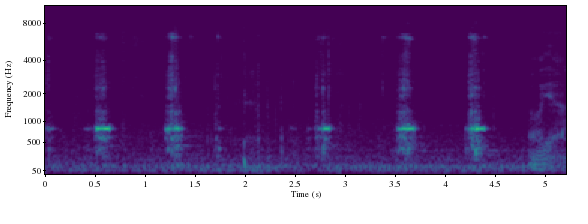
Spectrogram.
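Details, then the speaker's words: Turbo removed from a naturally-aspirated-to-turbo Lexus IS300, turned by hand: six rough scraping rasps about one a second; turbine nut backed out to its last thread, shaft wobbling, housing scored, blades cracked. "that is done there's a little the play you can hear it basically the nut on the turbine there had backed out and it was kind of on its last thread and it was wiggling around pretty bad"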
